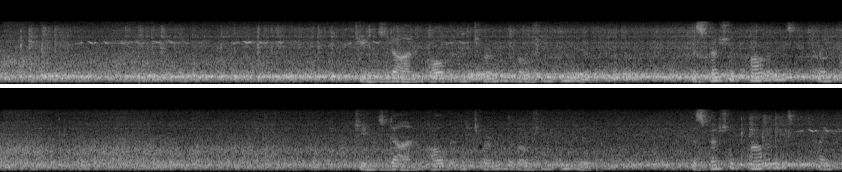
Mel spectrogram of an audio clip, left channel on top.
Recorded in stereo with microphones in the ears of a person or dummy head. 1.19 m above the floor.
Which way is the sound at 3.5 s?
15° left (ahead or behind).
